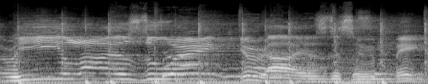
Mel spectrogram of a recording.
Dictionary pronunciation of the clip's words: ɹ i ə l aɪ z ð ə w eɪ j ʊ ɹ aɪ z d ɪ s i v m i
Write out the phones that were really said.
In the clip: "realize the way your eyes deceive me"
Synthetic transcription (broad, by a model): ɹ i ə l aɪ z ð ə w eɪ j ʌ ɹ aɪ z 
